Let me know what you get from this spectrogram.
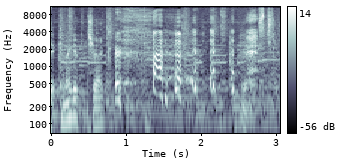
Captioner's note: laughter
